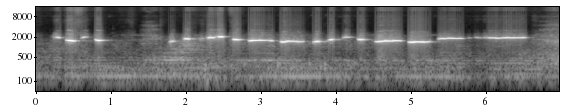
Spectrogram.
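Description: A trained bird whistles and mimics in a string of clear, bright tonal phrases, some short chirps and some long sustained notes, loud and close with brief pauses between.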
